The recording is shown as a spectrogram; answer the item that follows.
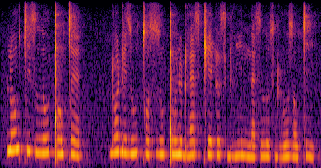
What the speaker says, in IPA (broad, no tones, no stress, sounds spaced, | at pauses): ɳ ɔ w ǀ i s lː o ǃ ɔ w ǀ ɛ | ɖ ɔ ɖ e z u ǀ ɔ s z u ǃ u ɳ ʊ ɖʱ æ s ǁ e ʈ ɯ s ɖʱ i nː æ s lː u s ɖʱ o z ɔ w ǀ i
